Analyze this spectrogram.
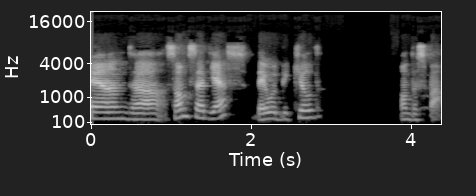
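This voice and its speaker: A woman speaks with a Hungarian accent. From Hungary. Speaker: minister. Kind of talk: sermon. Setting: church service. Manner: animated storytelling.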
